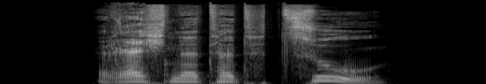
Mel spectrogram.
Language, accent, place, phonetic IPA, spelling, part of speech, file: German, Germany, Berlin, [ˌʁɛçnətət ˈt͡suː], rechnetet zu, verb, De-rechnetet zu.ogg
- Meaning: inflection of zurechnen: 1. second-person plural preterite 2. second-person plural subjunctive II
